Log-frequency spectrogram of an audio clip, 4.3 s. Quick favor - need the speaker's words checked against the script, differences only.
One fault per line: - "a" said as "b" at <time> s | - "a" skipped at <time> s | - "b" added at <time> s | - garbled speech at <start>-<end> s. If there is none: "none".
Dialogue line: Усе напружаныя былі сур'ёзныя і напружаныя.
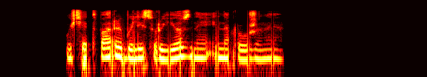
- "напружаныя" said as "твары" at 0.9 s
